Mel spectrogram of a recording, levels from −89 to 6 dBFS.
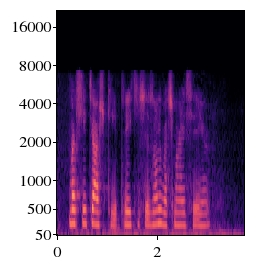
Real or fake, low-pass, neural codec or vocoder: fake; 7.2 kHz; codec, 16 kHz, 1.1 kbps, Voila-Tokenizer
